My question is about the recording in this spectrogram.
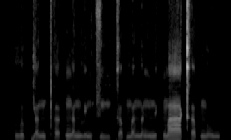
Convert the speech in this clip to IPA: l ʊ˧ k̚ j ɐ˨˧ n pʰ ɐ˨˥ k̚ ŋ ɐ˨ n l ɪ˨˩ ŋ t͡s iː˧ k ɐ˧ p̚ m ɐ˧ n ɐ˨˧ ŋ n̪ ɪ˧ k̚ m aː˥ kʰ ɐ˧ p̚ n̪ o˨ w

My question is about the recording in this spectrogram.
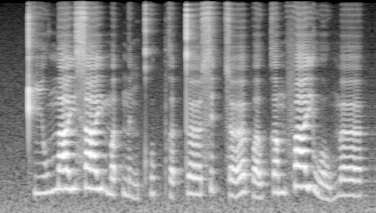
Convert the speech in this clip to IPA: kʰ iː˨˧ w n̪ aː˥ j s aː˥ j m ɐ˨˥ t̚ n̪ ɪ˨˩ ŋ kʷʰ ɐ˧ p̚ k ɐ˨ t̚ t̪ œː˧ s ɪ˥ k̚ s œː˨˥ p ɐ˨˧ w k ɐ˥ m f aː˥ j w o˨˩ w m œː˧

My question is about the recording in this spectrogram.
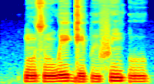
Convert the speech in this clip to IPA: k͡p ũ˧ s ũ˧ w e˦ ɡ e˧ p ɨ˧ f ĩ˦ k͡p u˧

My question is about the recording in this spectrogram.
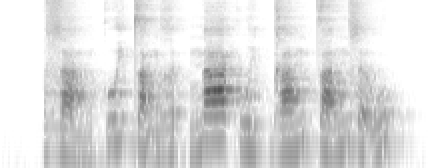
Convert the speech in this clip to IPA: z a˧˩ n k u˧ j t̪ a̰˧˨ ŋ ɣ ə˨˩ t̚ n aː˧ k w i˨˩ t̚ ɣ a˨˦ n t̪ a˨˦ n z ə̰˧˥ w

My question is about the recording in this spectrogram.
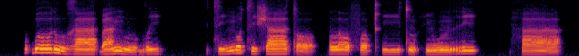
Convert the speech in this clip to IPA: ɓ oː˦ ɾ uː˨ ɣ aː˨ ɓ a˨˦ ŋ uː˨ ɡʷ i˦ | t͡s i˨˦ ŋ o˦ t͡s i˨ ʃ aː˦ t ɔ˨ | l ɔ˨ f ɔ˨ kʰ iː˨ t ũ˨ h ĩ˨ w ũ˨ r i˦ | h aː˨

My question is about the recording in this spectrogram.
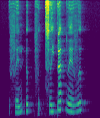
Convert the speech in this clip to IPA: f ɛ˨˦ n ʔ ə˦˥ p̚ f ə˨˩ t̚ s ə˧ j ɗ a˦˥ t̚ v ɛ˧ v ə˦˥ p̚

